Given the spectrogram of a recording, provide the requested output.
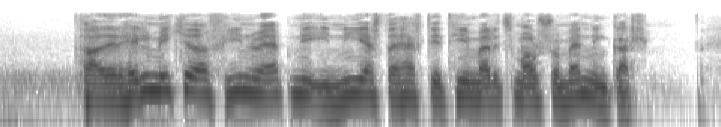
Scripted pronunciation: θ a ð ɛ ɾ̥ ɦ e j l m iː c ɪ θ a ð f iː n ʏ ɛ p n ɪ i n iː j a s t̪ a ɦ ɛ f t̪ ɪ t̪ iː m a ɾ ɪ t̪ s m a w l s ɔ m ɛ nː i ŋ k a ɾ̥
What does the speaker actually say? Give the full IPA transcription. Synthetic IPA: θ a ð ɛ ɾ̥ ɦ e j l m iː c ɪ ð a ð f iː n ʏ ɛ p n ɪ i n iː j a s t̪ a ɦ ɛ f t̪ ɪ t̪ʰ iː m a ɾ ɪ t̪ s m a w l s ɔ m ɛ nː i ŋ k a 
